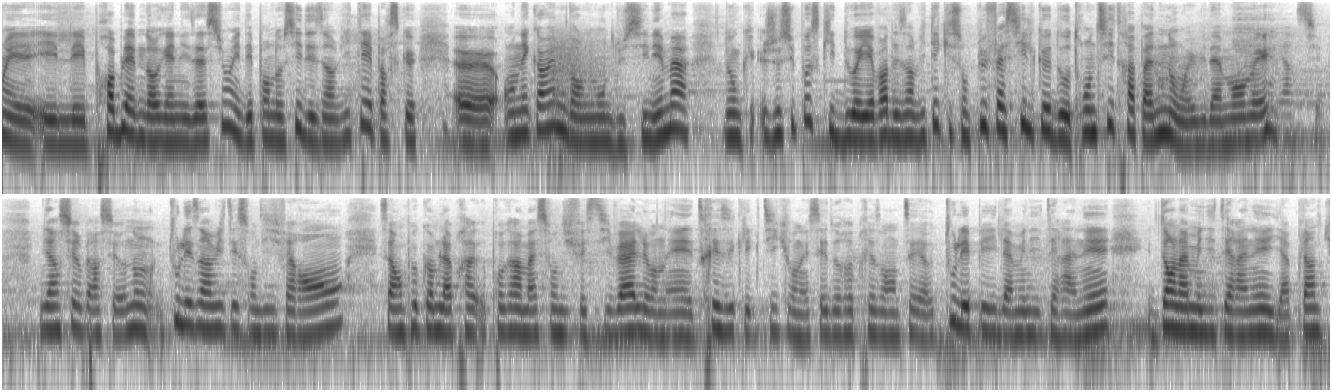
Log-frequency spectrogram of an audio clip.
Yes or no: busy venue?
yes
